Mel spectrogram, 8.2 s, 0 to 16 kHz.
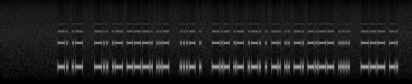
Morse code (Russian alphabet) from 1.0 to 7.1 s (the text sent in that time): НА ДАЧУ ЖЕ КАРЕНИНЫХ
